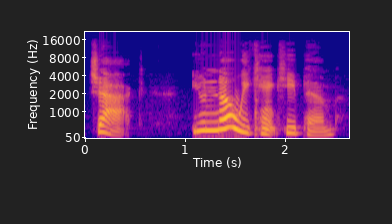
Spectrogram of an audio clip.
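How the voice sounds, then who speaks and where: A woman reader puts on an exasperated storybook innkeeper, a middle-aged woman with a lifted pitch. She is brisk, emphatic and scolding, firm even when flustered. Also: no room sound, clean studio sound, exaggerated voice. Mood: pleading, firm.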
